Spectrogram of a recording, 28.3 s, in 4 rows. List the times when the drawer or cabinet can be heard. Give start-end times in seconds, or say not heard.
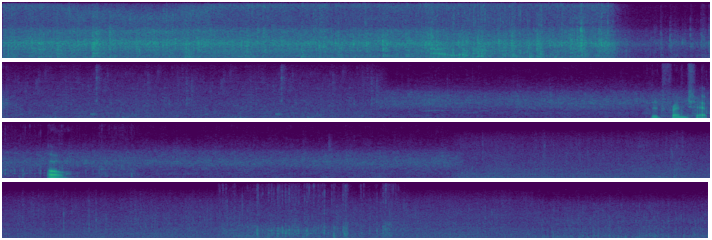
not heard.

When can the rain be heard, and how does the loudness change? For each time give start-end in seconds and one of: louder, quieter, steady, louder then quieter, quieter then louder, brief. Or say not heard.
0.0-28.2 quieter.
